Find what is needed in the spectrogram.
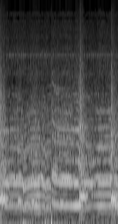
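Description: Punjabi dhadi folk music: a held, gliding melody line over sharp dhadd drum strokes, about two a second.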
